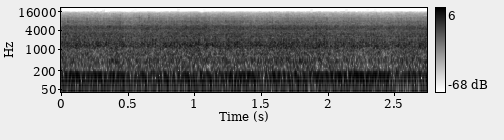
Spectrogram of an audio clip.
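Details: 2001-04 Chevrolet Duramax LB7 diesel idling after new injector installation, fuel primed and coolant bled: steady, even clatter with a firm low drone, no misses or knocks; engine running smoothly.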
